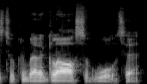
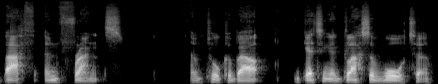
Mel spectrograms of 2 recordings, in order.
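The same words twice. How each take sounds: First: "glass" with a long southern A, as in father. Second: "Bath", "France" and "glass" with a short flat northern A, as in cat. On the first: Coach showing speech down in Sussex, southern long A in "glass". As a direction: say "glass" as "glahss", southern English. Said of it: "when I'm down here in Sussex". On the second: Coach showing speech around a Yorkshire mum, northern short A in "glass". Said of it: "sound a bit more northern". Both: Shown as a demonstration.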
